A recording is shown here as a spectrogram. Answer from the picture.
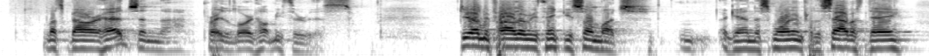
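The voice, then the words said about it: Slightly scratchy voice. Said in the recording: “my voice is a little scratchy from being in the pool so long”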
